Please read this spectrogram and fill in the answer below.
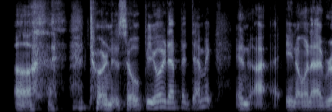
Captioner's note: chuckles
